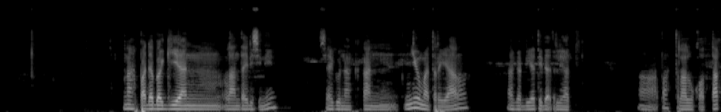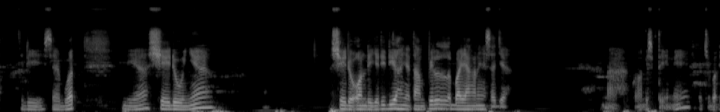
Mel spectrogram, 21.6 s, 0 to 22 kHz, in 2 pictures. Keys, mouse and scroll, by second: 0.0-1.6 middle drag, 1.9-15.1 drag, 15.1-16.1 middle drag, 18.7-20.7 drag, 21.4 F12.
